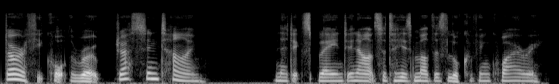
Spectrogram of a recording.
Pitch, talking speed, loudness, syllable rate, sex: 175 Hz, 180 wpm, -19 LUFS, 5.4 syllables/s, female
